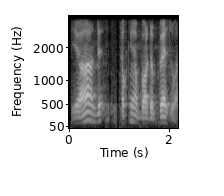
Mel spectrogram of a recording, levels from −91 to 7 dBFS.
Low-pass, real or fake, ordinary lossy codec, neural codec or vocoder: 3.6 kHz; real; none; none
